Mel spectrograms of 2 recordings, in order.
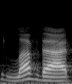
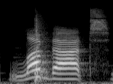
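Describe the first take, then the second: First: Said in the usual way. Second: Excited. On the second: Real, not acted.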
